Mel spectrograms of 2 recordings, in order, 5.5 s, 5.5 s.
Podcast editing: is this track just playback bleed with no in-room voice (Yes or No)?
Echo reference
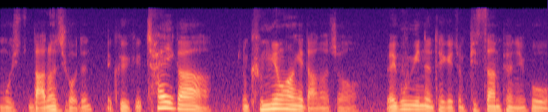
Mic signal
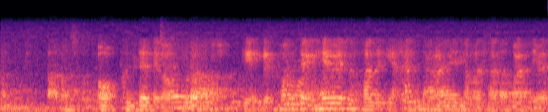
No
